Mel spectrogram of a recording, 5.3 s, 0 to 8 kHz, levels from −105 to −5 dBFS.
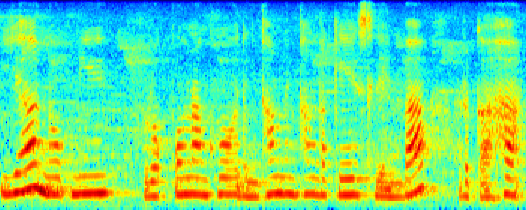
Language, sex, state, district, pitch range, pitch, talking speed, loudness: Garo, female, Meghalaya, West Garo Hills, 225-240 Hz, 235 Hz, 90 wpm, -18 LUFS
